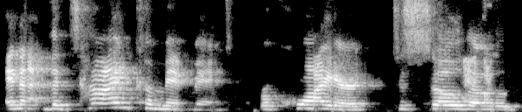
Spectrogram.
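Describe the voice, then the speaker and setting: High bright passionate New woman. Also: lively intonation, slow, slight background noise. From New Orleans, USA. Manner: passionate, heartfelt. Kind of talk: casual discussion. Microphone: video call. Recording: echoey room.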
